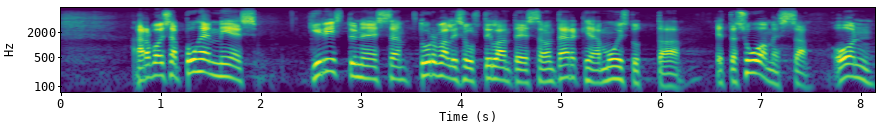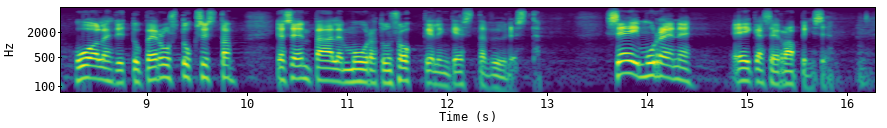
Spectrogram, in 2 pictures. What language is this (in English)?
Finnish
